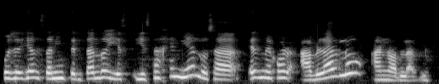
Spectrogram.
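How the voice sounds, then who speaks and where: A Mexican woman guest in a casual interview, chatty and lively, laughing often, heard over a remote call. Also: high voice, quick pace, no echo. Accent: Mexican Spanish. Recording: tinny phone-like line.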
